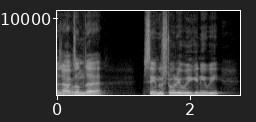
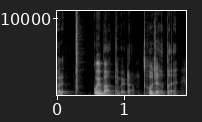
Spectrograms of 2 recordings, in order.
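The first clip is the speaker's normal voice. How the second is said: put-on much softer, fondly soothing a child; coaxing the market's voice; 5 semitones lower, 10 dB quieter, faster than usual. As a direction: pamper the trader like a kid. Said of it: "पुचकारता है market आपको". (पुचकारती हुई धीमी आवाज़)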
